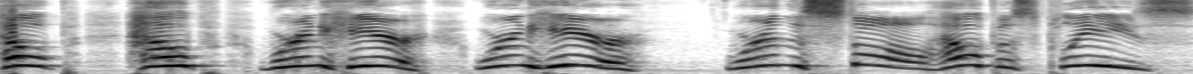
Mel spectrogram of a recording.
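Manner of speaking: very high, loud whimpering cry. Game master voicing trapped people calling from a stall, whimpering cry for help. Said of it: "you can start to hear this whimpering".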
